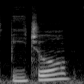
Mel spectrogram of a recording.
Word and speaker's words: Baegel: His name is Beejul, and that's spelled B-A-E-G-E-L.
